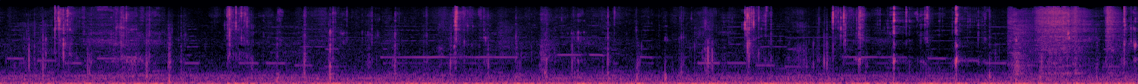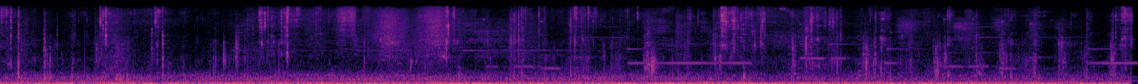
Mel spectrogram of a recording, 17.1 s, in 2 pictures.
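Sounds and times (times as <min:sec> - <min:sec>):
mouth clicks: 0:00.0 - 0:10.8
biting and chewing: 0:00.0 - 0:17.0.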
